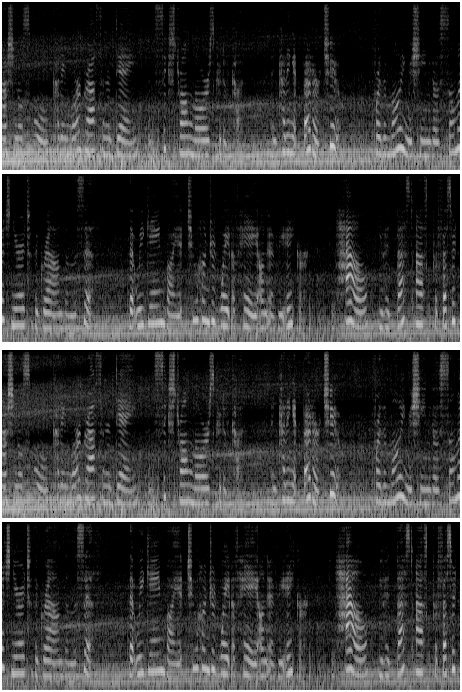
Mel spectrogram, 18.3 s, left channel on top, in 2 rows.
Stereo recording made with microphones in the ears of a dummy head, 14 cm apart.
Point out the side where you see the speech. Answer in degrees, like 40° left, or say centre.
60° right.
